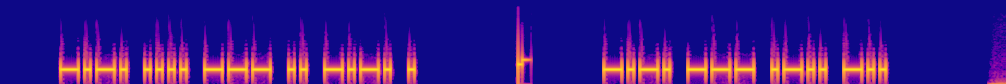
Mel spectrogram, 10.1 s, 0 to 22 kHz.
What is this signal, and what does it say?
Morse code, heard as a keyed tone, about 20 wpm, 700 Hz. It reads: CHOICE COLD
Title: Sets of 5 Words - New Word Drill - 20wpm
